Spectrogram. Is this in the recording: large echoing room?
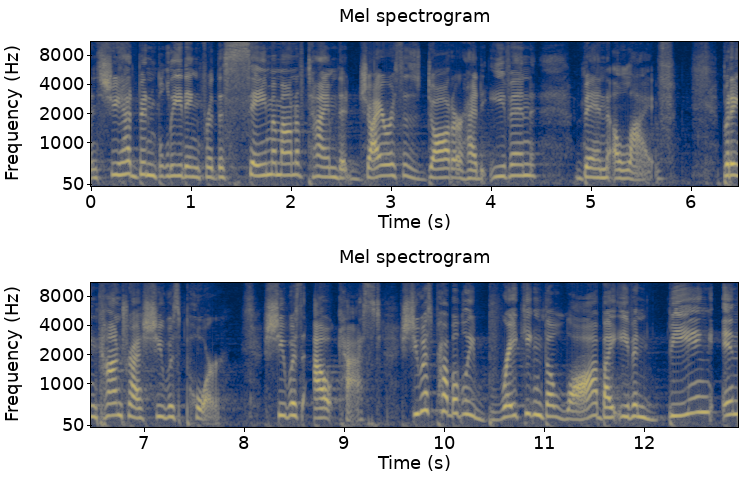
yes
